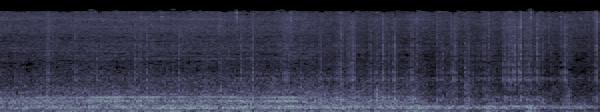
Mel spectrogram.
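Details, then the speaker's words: Road test after cleaning rear brake shoes and drums and checking shoe adjustment (shoes were dragging as if handbrake slightly on): braking hard over humps, only steady road and engine rumble, earlier rear "tok tok" knocking gone. "So far, wala na akong naririnig na tunog na tok tok tok katulad ng kanina nang nasa video pinakita ko, pinakinggan ko sa inyo."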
